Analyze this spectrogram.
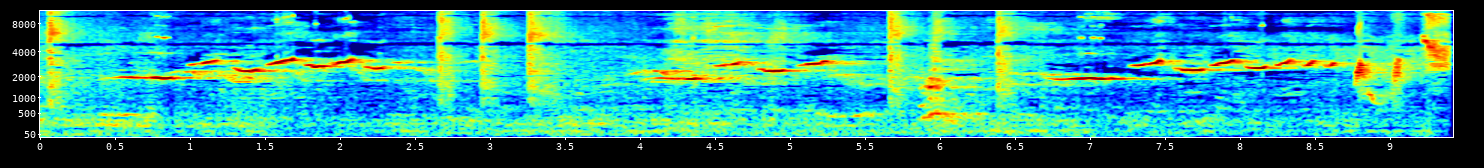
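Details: White-rumped shama repeating bright, warbling whistled phrases in bursts about two seconds apart, with sharp clicks between phrases and a steady faint hum.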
